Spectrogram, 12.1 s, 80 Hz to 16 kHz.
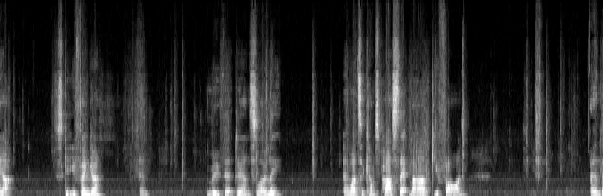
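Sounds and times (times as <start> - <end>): paper rustling and scraping: 2.1 - 4.2, 6.2 - 11.7.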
